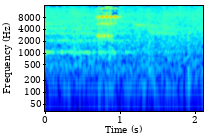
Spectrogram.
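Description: A handheld satellite phone gives one short, high electronic beep about two-thirds of a second in, the signal that its channel has opened.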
